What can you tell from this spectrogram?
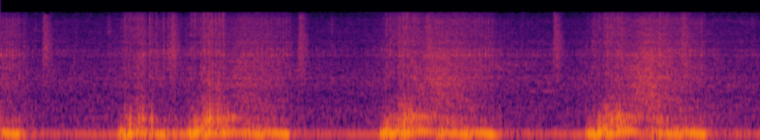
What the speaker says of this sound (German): Dieser kernige Klang von diesem AMG Motor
